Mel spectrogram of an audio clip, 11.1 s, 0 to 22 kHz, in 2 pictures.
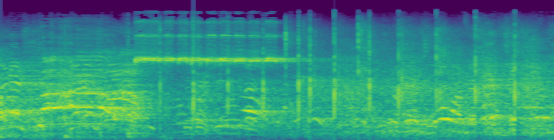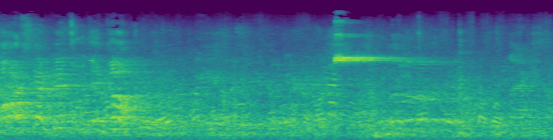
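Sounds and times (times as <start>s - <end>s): referee's whistle: 1.3s - 3.1s, 8.9s - 9.6s.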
